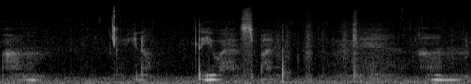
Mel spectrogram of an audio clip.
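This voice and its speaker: A young woman whispering gently and unhurriedly in a casual ASMR roleplay, close to the microphone. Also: medium pitch, monotone, takes it slowly, poor audio. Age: young adult. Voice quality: breathy whisper. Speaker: ASMR roleplay performer playing a shopkeeper witch.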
